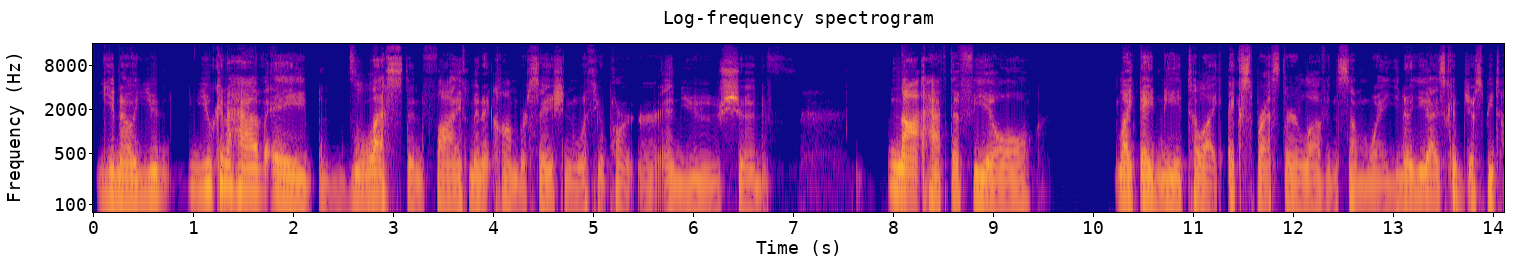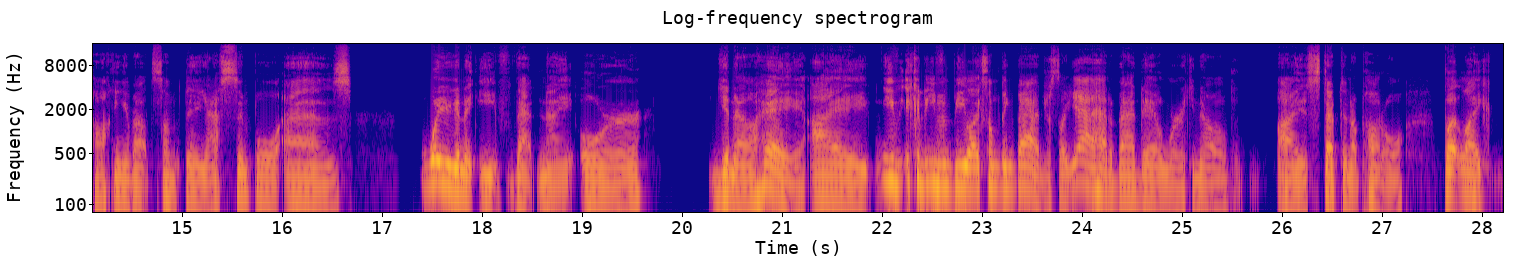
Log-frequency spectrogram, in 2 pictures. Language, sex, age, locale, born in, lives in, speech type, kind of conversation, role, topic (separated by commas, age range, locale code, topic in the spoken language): English, male, 25-29, en-US, United States, United States, conversation, unstructured, none, What is something most people misunderstand about love?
